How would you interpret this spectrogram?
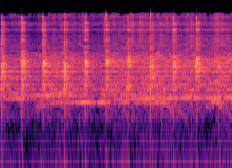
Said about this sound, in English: I'll take the applause as consent. Thank you, House.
